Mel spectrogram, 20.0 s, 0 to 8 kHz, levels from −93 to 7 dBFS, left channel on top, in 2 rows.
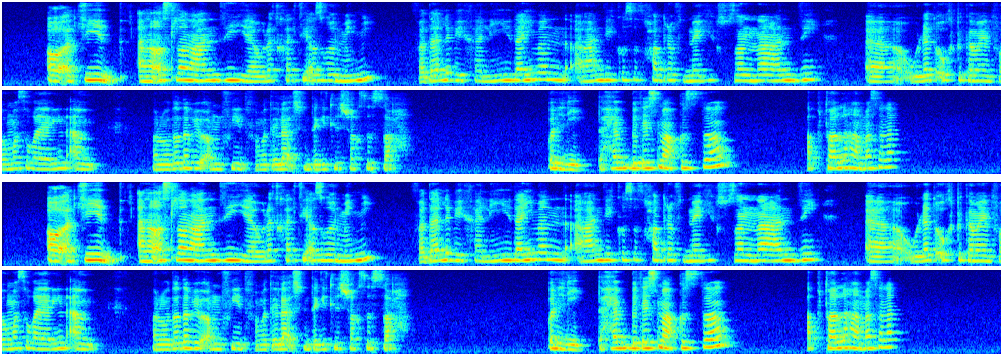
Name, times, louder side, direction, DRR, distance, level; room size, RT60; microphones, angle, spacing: voice 1, 0.4-3.7 4.2-8.2 8.6-10.9 11.5-14.0 15.4-17.2 18.0-18.9, right 2 dB, 25° right, 0.9 m, -27 dB
8.5 x 5.2 x 2.5 m
head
